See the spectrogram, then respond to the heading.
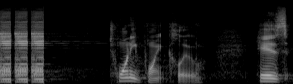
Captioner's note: buzzing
